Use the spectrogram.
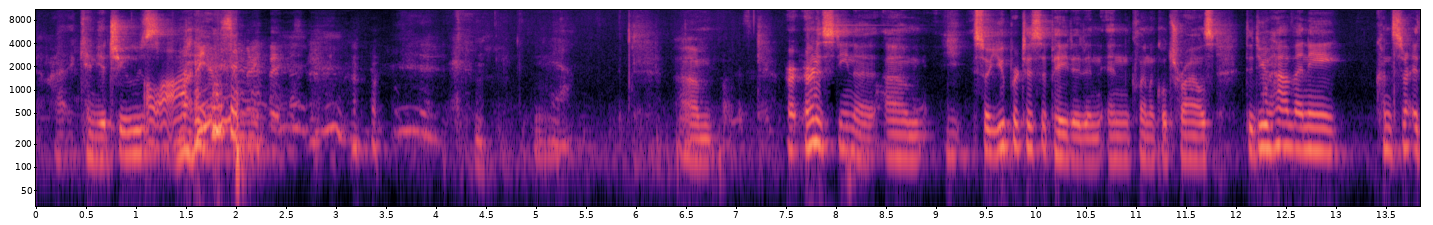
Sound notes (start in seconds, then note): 1.1 laughing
